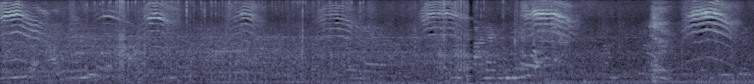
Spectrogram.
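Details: Newborn kitten mewing as its mother cat carries it to the nest; thin, high arching mews repeat roughly every second over a steady low hum, with faint voices in the background.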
